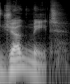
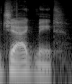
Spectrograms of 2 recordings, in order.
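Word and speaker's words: Jagmeet: Uh, it's pronounced jug meat, not jag meat.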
